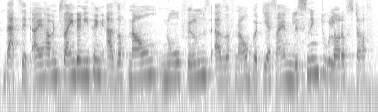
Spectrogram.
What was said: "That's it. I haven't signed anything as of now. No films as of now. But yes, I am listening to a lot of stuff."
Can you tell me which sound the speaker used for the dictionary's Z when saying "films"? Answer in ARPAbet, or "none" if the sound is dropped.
Z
